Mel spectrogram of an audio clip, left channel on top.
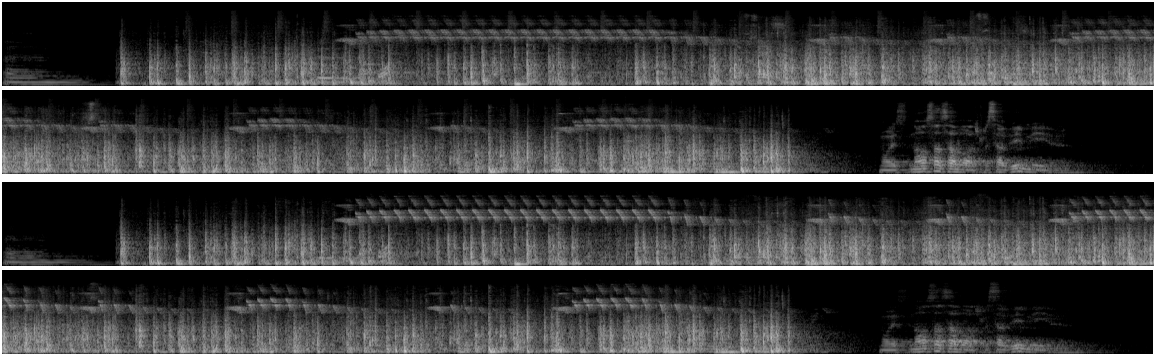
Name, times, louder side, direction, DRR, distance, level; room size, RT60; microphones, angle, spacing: voice 1, 0.0-0.8 3.1-4.0 7.3-7.8 9.7-10.3 12.2-12.8 15.3-15.8 20.3-22.2, left 2 dB, 90° left, 6 dB, 1.3 m, -36 dB
sound 1, 1.2-19.4, equal, 5° right, 0.4 m, -27 dB
sound 2, 1.8-2.8 3.2-3.3 3.7-4.7 5.1-5.2 5.5-6.5 6.9-7.0 7.4-7.9 8.3-8.8 9.2-9.8 10.1-10.7 11.1-11.6 12.0-12.5 12.9-13.0 13.4-13.5 13.8-14.0 14.3-14.4 14.7-14.9 15.2-15.3 15.7-15.8 16.1-18.4, left 3 dB, 40° left, 1.1 m, -46 dB
sound 3, 3.3-19.4, right 5 dB, 60° right, 3.0 m, -36 dB
voice 2, 8.8-9.2 11.0-11.5 14.0-14.6 18.0-19.7, equal, 85° right, -4 dB, 4.6 m, -41 dB
27.5 x 13.0 x 3.1 m, 1.5 s
head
